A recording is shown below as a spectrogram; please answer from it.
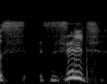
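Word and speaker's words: sild: it just existed those did you say Sid as in CID no zil oh Z like like s e l d oh oh oh okay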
